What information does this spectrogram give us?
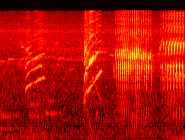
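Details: Canary singing as a lure for other canaries: faint upward-sweeping whistled notes, a louder swooping phrase, then bright rapid high trills in two bursts over a quiet background.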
